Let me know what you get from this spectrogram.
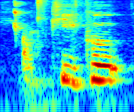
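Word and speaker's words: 聞く: Kiku. Sound, pronunciation is kiku.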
